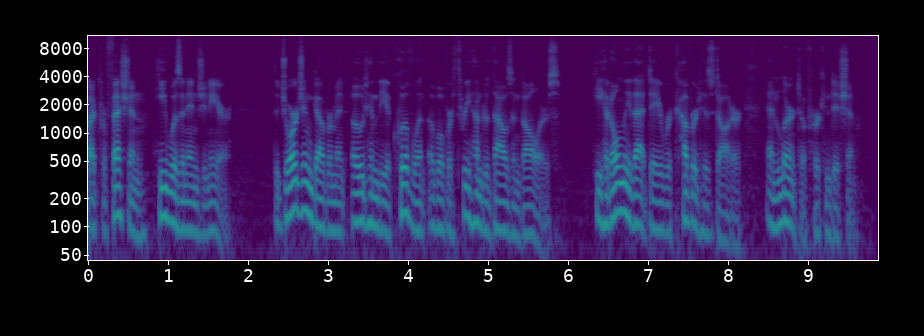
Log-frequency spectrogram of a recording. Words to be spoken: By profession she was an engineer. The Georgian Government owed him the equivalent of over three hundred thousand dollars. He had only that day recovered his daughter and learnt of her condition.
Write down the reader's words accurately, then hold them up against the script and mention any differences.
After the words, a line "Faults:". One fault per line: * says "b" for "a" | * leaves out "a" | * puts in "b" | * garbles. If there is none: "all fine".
By profession he was an engineer. The Georgian Government owed him the equivalent of over three hundred thousand dollars. He had only that day recovered his daughter and learnt of her condition.
Faults:
* says "he" for "she"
